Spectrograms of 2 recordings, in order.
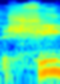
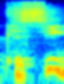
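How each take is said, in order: First: It is pronounced like the word she. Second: It is pronounced with two syllables, ka-see. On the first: "I've always been pronouncing it as She Gundam" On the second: "or Kasi Gundam"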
